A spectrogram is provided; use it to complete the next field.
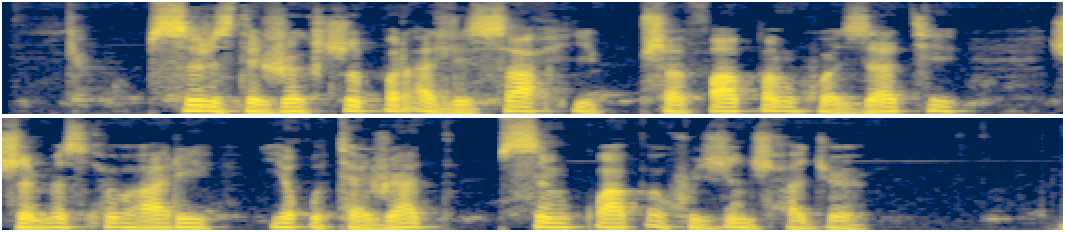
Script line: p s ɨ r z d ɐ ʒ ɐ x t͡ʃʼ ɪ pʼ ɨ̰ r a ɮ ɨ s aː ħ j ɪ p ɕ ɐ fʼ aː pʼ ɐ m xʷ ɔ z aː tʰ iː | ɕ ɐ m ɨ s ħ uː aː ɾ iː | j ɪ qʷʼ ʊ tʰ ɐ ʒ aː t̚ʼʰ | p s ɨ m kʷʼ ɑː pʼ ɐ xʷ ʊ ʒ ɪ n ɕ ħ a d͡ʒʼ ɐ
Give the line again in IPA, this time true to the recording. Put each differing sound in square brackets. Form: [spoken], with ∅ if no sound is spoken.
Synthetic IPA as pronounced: p s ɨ r z d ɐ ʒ ɐ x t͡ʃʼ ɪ pʼ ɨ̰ r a ɮ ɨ s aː ħ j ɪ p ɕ ɐ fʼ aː pʼ ɐ m xʷ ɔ z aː tʰ iː | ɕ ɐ m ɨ s ħ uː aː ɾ iː | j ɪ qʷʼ ʊ tʰ ɐ ʒ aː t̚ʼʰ | p s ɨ m kʷʼ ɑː pʼ ɐ xʷ ʊ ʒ ɪ n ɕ ħ a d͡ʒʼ ɐ

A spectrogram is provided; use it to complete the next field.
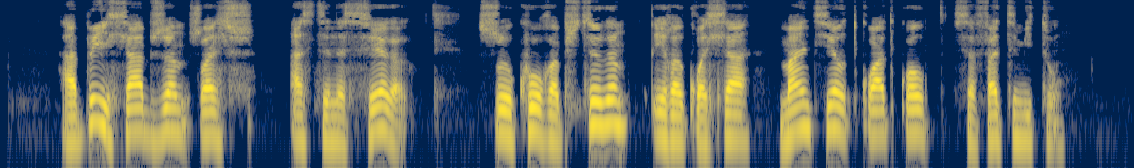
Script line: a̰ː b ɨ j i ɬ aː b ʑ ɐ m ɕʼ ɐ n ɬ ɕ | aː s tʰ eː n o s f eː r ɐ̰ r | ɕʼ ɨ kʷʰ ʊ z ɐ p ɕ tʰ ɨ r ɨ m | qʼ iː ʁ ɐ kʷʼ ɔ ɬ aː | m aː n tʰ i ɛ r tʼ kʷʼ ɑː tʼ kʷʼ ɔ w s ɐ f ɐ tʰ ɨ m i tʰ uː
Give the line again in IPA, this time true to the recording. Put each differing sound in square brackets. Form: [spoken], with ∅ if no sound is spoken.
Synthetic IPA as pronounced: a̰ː b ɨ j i ɬ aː b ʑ ɐ m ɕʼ ɐ [∅] ɬ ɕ | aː s tʰ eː n o s f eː r ɐ̰ r | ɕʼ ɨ kʷʰ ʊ [ʁ] ɐ p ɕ tʰ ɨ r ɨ m | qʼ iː ʁ ɐ kʷʼ ɔ ɬ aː | m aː n tʰ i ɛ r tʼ kʷʼ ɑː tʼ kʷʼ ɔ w s ɐ f ɐ tʰ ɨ m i tʰ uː

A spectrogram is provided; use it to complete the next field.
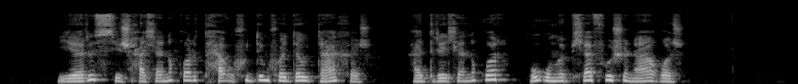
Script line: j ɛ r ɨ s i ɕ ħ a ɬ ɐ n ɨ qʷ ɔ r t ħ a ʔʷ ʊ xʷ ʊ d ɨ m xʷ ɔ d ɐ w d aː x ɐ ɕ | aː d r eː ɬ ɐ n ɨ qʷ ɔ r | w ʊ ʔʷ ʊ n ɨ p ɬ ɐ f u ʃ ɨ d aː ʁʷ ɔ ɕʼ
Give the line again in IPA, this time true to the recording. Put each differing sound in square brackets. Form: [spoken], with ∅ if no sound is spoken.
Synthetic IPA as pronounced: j ɛ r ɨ s i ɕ ħ a ɬ ɐ n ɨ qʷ ɔ r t ħ a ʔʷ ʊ xʷ ʊ d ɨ m xʷ ɔ d ɐ w d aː x ɐ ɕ | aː d r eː ɬ ɐ n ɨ qʷ ɔ r | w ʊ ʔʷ ʊ [m] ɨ p ɬ ɐ f u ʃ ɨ [n] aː ʁʷ ɔ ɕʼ

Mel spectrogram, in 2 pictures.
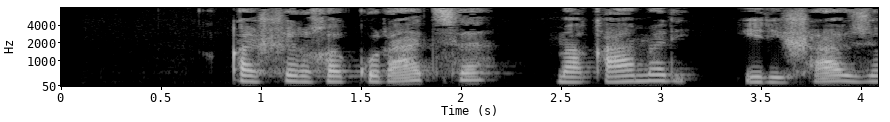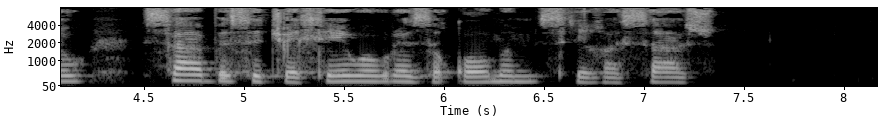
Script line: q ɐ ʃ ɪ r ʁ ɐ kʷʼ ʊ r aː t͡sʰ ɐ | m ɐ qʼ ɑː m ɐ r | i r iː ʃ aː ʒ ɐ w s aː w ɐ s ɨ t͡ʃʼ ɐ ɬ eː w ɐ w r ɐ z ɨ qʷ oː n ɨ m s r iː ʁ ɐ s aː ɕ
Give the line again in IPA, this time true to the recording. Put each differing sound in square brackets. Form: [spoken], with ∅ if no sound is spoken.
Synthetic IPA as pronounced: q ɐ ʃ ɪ r ʁ ɐ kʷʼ ʊ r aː t͡sʰ ɐ | m ɐ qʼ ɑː m ɐ r | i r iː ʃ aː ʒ ɐ w s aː [b] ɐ s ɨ t͡ʃʼ ɐ ɬ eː w ɐ w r ɐ z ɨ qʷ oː [m] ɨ m s r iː ʁ ɐ s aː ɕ

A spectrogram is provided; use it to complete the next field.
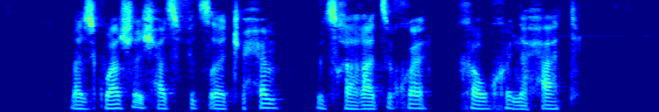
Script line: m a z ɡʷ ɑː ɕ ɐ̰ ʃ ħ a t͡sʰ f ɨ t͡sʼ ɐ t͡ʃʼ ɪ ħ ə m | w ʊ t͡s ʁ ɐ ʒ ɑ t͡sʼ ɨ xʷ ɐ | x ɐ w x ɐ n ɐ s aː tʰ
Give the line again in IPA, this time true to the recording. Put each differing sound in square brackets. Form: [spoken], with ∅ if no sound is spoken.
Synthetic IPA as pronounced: m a z ɡʷ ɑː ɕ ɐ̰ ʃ ħ a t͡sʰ f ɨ t͡sʼ ɐ t͡ʃʼ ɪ ħ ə m | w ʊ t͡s ʁ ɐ [ʁ] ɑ t͡sʼ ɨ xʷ ɐ | x ɐ w x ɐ n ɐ [ħ] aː tʰ

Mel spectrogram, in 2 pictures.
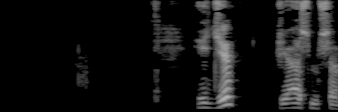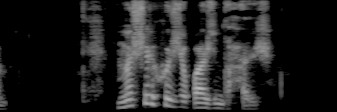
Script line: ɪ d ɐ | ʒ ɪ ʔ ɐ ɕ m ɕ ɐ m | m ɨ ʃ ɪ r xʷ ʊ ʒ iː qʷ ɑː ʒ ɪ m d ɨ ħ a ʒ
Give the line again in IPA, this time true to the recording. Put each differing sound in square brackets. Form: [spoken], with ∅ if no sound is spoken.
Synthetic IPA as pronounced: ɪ [d͡ʒ] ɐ | ʒ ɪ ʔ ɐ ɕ m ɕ ɐ m | m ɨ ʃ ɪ r xʷ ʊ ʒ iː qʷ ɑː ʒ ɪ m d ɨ ħ a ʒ

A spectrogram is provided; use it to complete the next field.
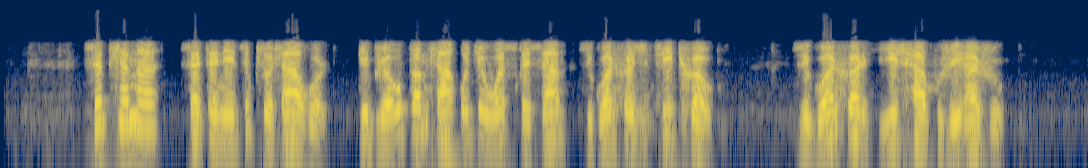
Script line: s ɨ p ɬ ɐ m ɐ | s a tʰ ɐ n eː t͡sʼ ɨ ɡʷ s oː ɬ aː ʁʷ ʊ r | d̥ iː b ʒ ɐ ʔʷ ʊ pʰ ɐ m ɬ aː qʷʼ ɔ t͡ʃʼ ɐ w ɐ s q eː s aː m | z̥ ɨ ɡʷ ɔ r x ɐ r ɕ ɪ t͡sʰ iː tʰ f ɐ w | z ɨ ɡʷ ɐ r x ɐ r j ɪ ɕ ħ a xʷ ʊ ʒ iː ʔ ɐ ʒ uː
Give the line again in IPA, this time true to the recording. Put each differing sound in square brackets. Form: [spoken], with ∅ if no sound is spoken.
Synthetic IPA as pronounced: s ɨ p ɬ ɐ m ɐ | s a tʰ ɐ n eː t͡sʼ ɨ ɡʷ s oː ɬ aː ʁʷ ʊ r | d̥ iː b ʒ ɐ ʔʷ ʊ pʰ ɐ m ɬ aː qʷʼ ɔ t͡ʃʼ ɐ w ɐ s q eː s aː m | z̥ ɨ ɡʷ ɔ r x ɐ r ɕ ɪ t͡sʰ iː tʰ [x] ɐ w | z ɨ ɡʷ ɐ r x ɐ r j ɪ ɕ ħ a xʷ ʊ ʒ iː ʔ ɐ ʒ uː

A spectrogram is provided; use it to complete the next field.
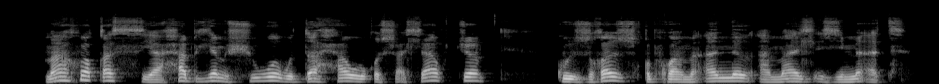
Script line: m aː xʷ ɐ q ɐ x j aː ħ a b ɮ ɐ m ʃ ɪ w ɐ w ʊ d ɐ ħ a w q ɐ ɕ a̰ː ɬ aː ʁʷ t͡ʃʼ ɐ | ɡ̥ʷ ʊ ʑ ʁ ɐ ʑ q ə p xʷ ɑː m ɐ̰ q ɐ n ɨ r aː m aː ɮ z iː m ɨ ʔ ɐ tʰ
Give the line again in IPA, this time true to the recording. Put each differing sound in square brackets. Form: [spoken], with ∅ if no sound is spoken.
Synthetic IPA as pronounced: m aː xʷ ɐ q ɐ [s] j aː ħ a b ɮ ɐ m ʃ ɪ w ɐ w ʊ d ɐ ħ a w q [ə] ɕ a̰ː ɬ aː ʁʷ t͡ʃʼ ɐ | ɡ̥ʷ ʊ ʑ ʁ ɐ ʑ q ə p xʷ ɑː m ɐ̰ [ʔ] ɐ n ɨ r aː m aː ɮ z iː m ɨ ʔ ɐ tʰ

